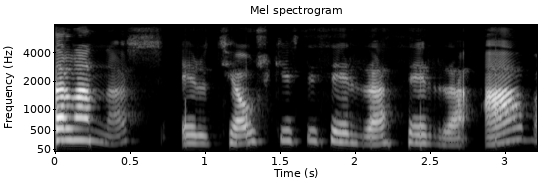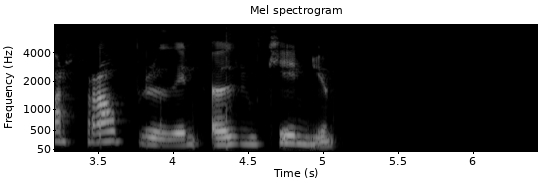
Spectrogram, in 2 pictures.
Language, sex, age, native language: Icelandic, female, 40-49, Icelandic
